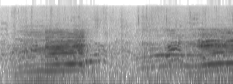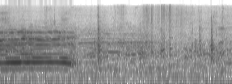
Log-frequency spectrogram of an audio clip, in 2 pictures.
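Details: Cattle mooing at the Prambanan cattle market: a short moo, then a long bellowing moo of about three seconds rising slightly and ending abruptly, with background chatter and occasional knocks.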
